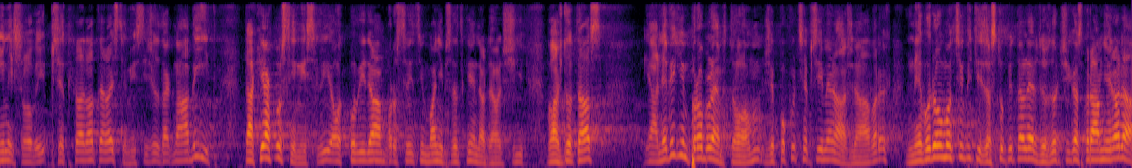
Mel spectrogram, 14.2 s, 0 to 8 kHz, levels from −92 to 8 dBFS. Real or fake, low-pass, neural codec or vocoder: fake; 7.2 kHz; codec, 16 kHz in and 24 kHz out, 2.2 kbps, FireRedTTS-2 codec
